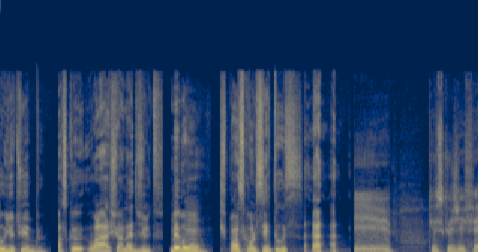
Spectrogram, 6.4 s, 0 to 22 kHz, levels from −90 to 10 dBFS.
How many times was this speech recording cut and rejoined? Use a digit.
1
